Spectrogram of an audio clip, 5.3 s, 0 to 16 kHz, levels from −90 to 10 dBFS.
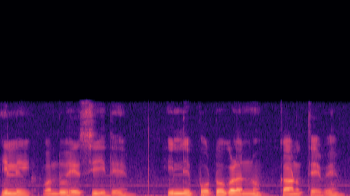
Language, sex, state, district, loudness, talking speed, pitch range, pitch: Kannada, male, Karnataka, Koppal, -18 LUFS, 90 wpm, 115-135 Hz, 125 Hz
